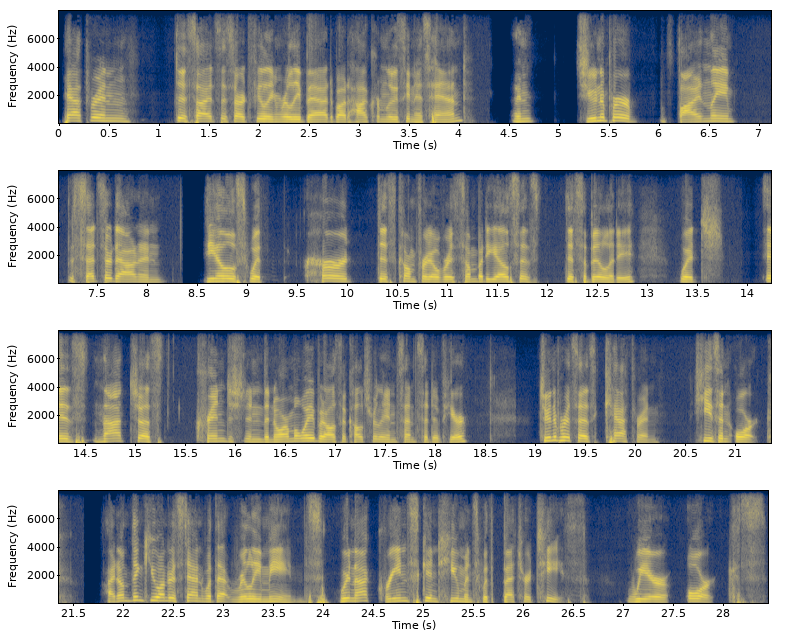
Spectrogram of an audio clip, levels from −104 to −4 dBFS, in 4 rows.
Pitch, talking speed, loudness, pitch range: 170 Hz, 135 wpm, -16 LUFS, 155-185 Hz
